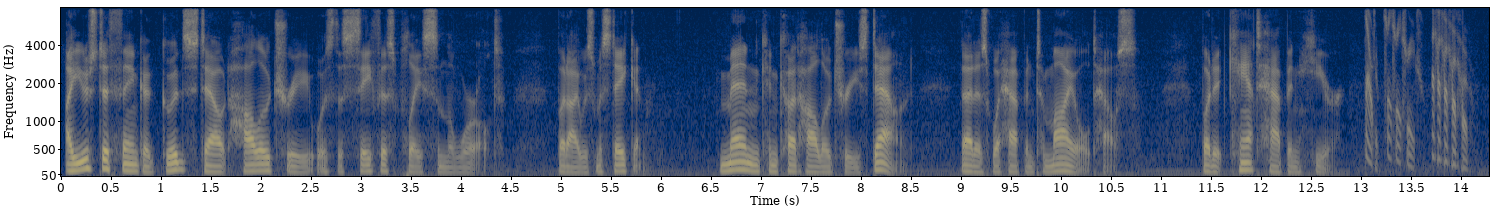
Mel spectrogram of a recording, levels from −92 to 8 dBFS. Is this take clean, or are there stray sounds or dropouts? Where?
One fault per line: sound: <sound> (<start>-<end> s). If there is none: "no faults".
sound: chirp (13.0-14.2 s)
